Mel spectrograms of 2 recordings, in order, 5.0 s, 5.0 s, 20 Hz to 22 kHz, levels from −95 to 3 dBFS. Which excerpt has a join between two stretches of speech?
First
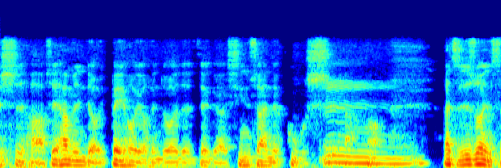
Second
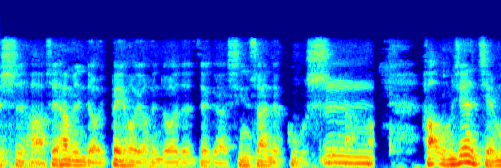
second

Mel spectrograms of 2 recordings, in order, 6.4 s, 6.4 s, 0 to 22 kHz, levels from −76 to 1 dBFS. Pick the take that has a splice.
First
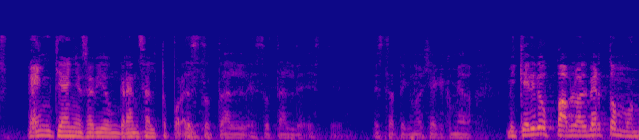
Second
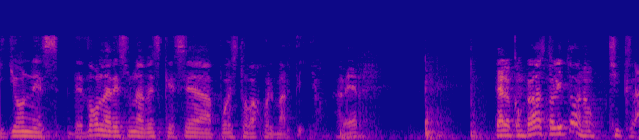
second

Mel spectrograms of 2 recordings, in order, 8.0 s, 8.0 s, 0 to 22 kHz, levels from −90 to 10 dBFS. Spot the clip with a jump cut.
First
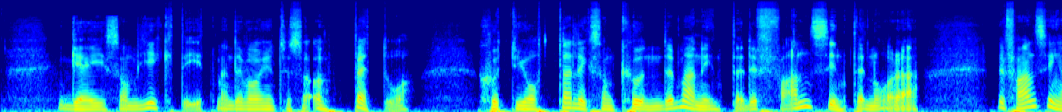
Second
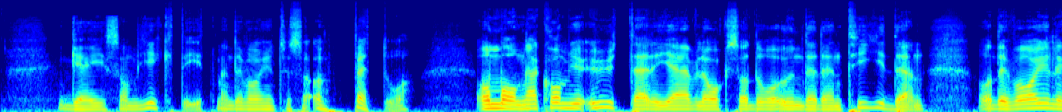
second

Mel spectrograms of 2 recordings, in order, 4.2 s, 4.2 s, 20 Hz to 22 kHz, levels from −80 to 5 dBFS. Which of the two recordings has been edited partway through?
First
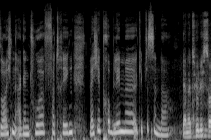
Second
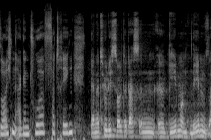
second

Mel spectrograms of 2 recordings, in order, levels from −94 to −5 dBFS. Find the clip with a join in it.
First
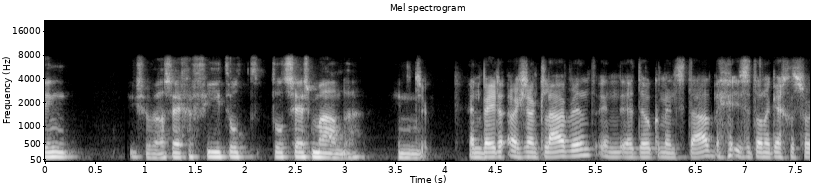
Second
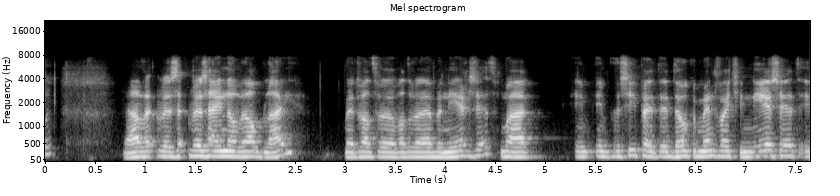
first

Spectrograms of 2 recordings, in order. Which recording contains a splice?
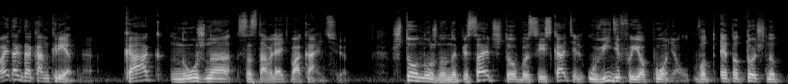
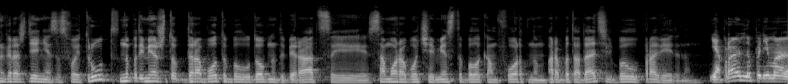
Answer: second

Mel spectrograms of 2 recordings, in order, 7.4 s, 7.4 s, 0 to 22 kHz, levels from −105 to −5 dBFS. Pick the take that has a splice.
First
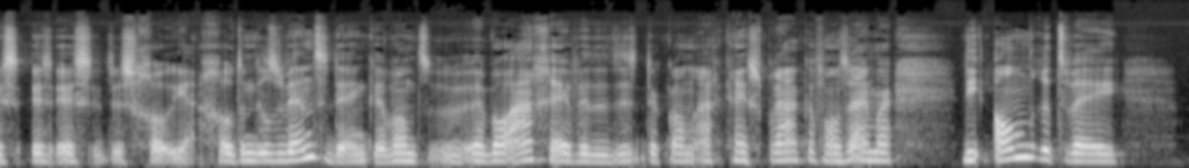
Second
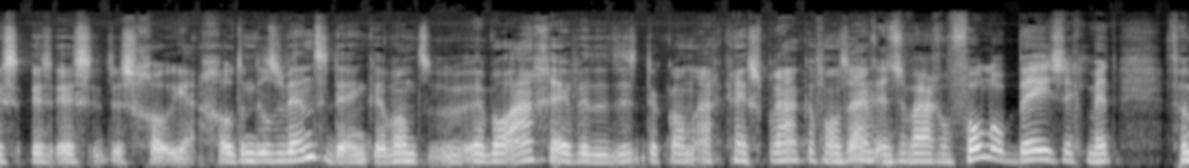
second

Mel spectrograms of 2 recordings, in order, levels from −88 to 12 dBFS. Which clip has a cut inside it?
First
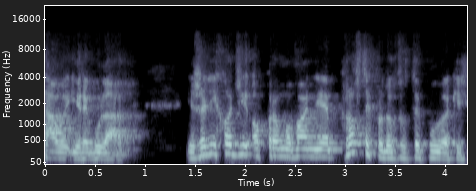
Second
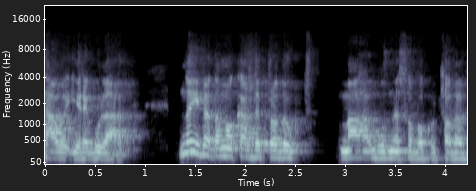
second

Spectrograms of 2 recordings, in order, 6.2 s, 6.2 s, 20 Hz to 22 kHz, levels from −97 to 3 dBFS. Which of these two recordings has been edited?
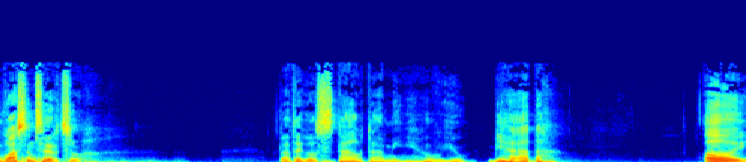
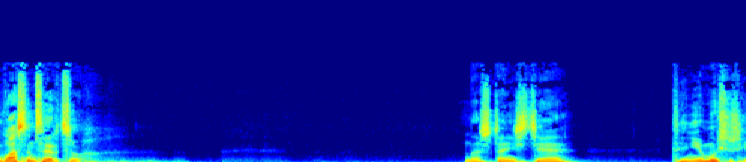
first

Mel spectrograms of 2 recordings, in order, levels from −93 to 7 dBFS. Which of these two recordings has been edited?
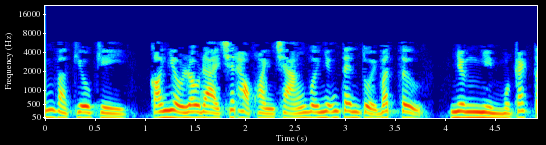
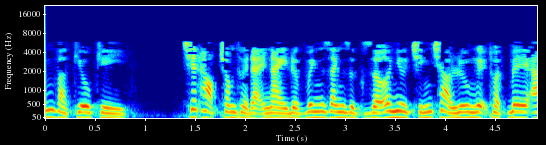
first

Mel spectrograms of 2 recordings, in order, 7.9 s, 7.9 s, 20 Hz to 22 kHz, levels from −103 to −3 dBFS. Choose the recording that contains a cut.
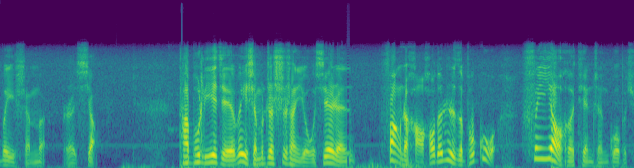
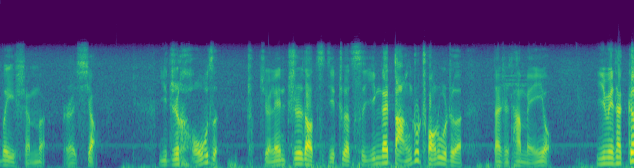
second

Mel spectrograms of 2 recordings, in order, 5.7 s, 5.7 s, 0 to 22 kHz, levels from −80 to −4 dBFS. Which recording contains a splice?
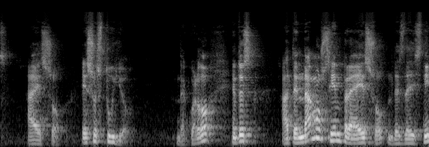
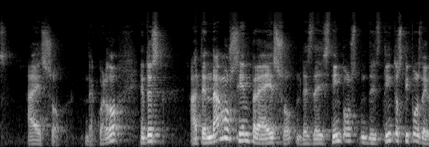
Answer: second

